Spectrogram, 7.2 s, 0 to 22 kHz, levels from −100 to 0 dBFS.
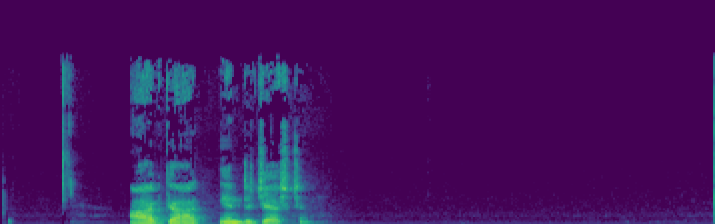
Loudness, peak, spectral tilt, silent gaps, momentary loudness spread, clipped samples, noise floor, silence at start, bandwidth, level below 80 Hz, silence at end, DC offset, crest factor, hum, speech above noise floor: -21 LUFS; -2 dBFS; -5.5 dB/octave; none; 17 LU; under 0.1%; -84 dBFS; 1.3 s; 16.5 kHz; -60 dBFS; 4.05 s; under 0.1%; 26 dB; none; 63 dB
